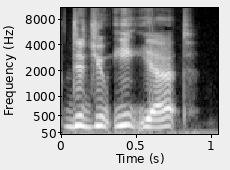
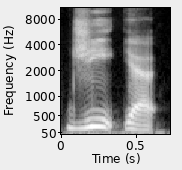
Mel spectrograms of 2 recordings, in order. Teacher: nobody is articulating the D in did and the Y in you. It just collapses into jeet yet. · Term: assimilation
